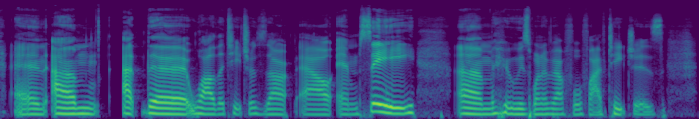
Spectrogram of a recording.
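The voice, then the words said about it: Strained, fading voice. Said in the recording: “I'm losing my voice a little bit.”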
